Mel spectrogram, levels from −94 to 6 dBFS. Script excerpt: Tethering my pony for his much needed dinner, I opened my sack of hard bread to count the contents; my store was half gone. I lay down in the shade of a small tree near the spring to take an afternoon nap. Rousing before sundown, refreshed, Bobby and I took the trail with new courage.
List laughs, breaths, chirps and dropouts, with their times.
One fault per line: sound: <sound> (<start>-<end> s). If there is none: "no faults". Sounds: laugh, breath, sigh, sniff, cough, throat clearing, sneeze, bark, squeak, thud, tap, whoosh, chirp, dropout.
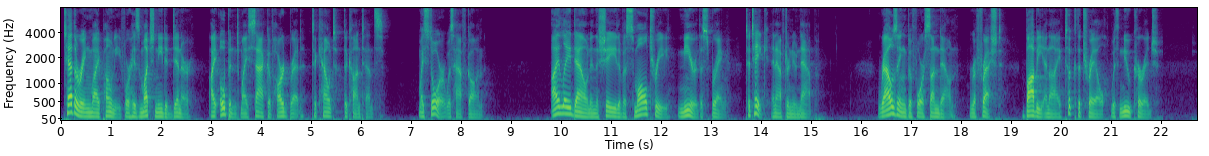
no faults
